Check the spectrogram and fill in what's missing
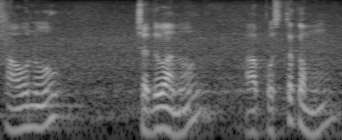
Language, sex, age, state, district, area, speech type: Telugu, male, 45-60, Andhra Pradesh, Nellore, urban, spontaneous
